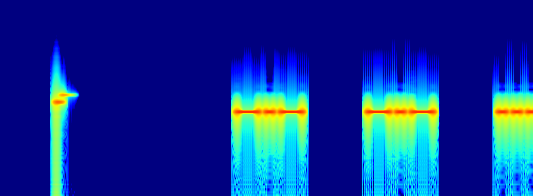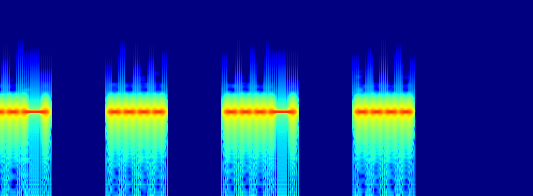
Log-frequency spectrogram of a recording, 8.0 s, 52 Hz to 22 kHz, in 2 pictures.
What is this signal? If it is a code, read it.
Morse code, heard as a keyed tone, about 21 wpm, spaced as for 12 wpm, 700 Hz. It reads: KK4HVH
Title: USA Call Signs - 6 Characters - 3x Character Spacing - 22wpm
